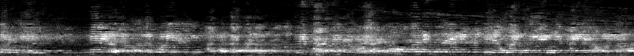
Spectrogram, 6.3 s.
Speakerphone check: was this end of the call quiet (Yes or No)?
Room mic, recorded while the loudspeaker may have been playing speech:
Yes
